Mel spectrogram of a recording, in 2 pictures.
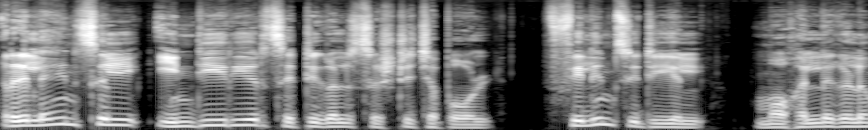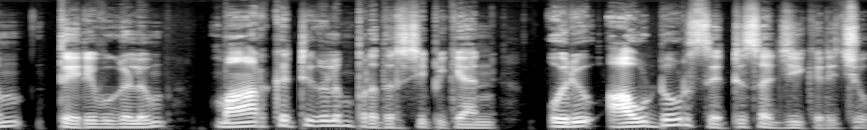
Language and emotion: Malayalam, neutral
